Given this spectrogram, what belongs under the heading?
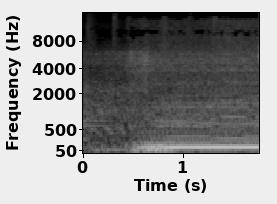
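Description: A Kia Cerato GT engine cranks briefly, then catches and settles into a loud, steady idle close by.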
